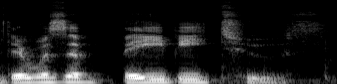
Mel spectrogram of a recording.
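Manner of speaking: plain reading voice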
